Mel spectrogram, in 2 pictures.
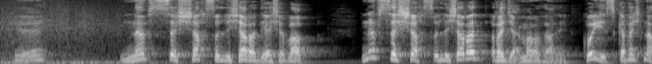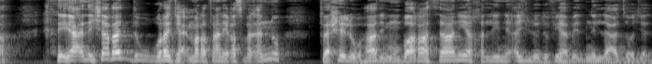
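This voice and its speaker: A man giving excited live commentary on a fighting game, talking to his viewers and taunting his opponent. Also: a little high, slightly rough. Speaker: gaming YouTuber.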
